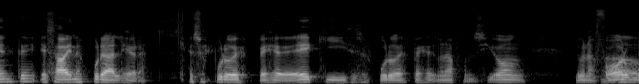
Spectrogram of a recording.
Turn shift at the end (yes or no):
no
